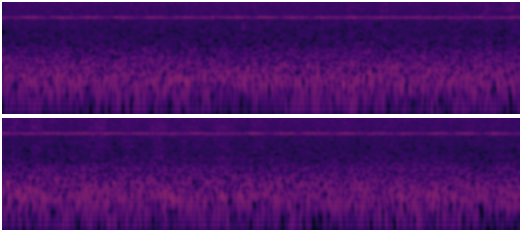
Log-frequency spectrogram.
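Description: Steady room tone: an even hiss and low hum with a constant thin, high-pitched whine.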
